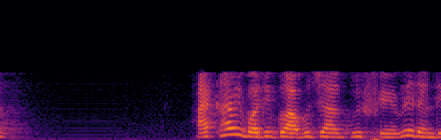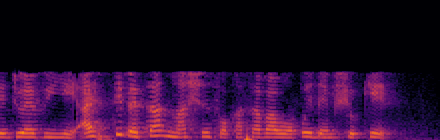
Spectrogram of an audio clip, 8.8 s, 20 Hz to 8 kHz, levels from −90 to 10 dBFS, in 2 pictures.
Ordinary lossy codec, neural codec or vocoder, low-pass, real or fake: AAC, 16 kbps; codec, 16 kHz, about 1 kbps, DyCAST, with the encoder's durations; 7.2 kHz; fake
